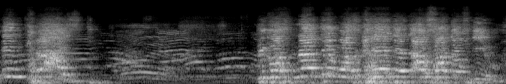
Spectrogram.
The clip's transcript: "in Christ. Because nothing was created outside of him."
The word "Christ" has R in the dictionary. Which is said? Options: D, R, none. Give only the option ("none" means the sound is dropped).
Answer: R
